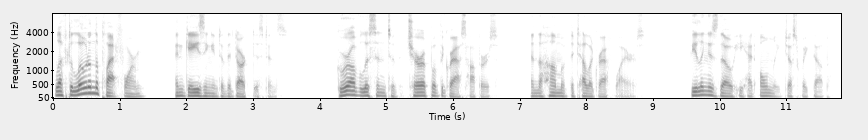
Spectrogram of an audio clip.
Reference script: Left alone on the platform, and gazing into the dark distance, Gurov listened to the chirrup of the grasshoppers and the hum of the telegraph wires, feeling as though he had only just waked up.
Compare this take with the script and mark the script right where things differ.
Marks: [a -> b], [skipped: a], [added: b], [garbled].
Left alone on the platform, and gazing into the dark distance, Gurov listened to the chirrup of the grasshoppers and the hum of the telegraph wires, feeling as though he had only just waked up.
